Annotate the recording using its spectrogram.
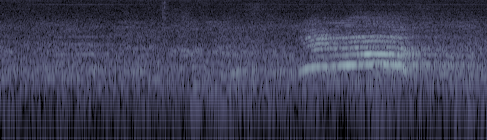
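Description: Crowd chatter around a cageside MMA fight, then about one and a half seconds in a single loud, drawn-out shout from a spectator.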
